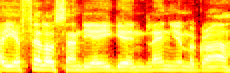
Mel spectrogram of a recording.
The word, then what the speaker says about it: McGrath: fellow San Diegan, Lenya McGrath. How are you doing? Or McGrath, depending on how you want to pronounce it. As Lenya said, it's pronounced differently in our home country as it is here.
